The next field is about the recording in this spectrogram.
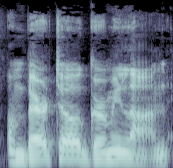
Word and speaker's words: Humberto Gurmilan: I'm here today with Humberto Gurmilan,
